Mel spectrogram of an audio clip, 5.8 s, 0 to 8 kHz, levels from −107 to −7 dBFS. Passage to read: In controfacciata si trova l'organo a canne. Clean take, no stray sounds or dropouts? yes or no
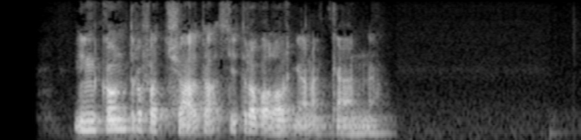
yes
